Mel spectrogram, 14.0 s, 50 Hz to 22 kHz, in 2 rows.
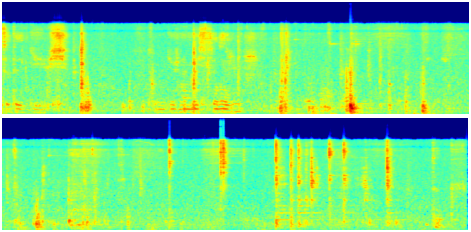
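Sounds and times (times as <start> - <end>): metal parts clicking and clinking: 10.3 - 13.0.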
